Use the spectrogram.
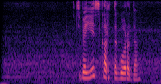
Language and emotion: Russian, neutral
